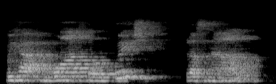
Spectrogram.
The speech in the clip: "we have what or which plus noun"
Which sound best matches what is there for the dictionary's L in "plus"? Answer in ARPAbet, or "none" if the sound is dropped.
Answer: L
